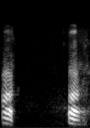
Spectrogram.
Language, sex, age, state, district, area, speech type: Malayalam, male, 60+, Kerala, Idukki, rural, conversation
